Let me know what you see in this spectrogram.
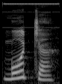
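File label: "mucha" Spanish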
